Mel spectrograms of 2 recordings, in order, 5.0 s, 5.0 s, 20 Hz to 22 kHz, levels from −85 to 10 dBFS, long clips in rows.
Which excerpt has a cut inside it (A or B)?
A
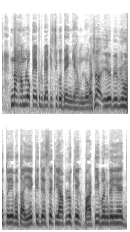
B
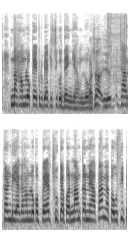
B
